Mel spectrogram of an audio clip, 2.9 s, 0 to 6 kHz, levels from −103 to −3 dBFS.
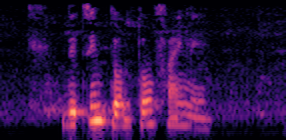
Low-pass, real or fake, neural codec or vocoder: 5.4 kHz; fake; vocoder, 44.1 kHz, 128 mel bands every 512 samples, BigVGAN v2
